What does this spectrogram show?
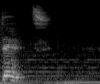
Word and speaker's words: debt: your death you don't say death the sound is silent you will not see this are you going to pay up your debt that's the right thing to say another word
